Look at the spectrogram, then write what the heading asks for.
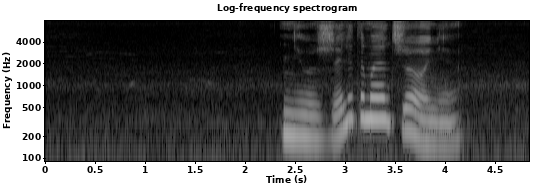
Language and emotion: Russian, positive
